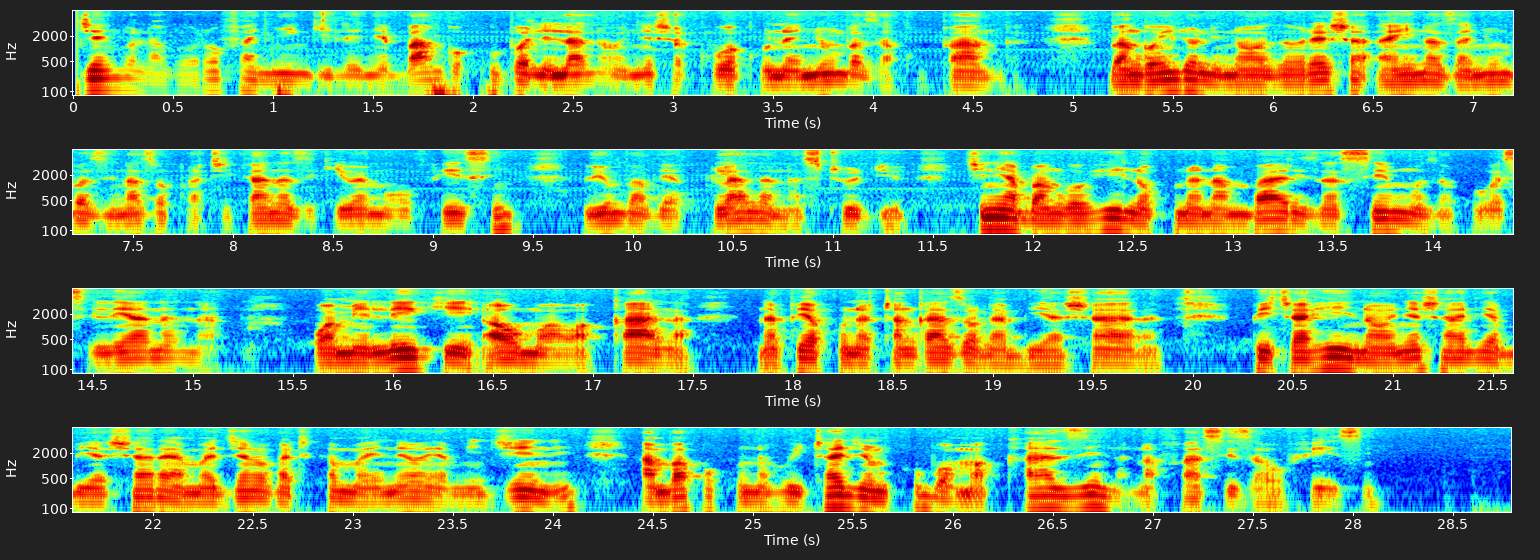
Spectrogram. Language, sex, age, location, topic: Swahili, male, 25-35, Nairobi, finance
